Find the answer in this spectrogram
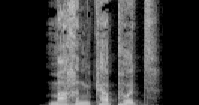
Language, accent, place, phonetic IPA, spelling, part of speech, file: German, Germany, Berlin, [ˌmaxn̩ kaˈpʊt], machen kaputt, verb, De-machen kaputt.ogg
- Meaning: inflection of kaputtmachen: 1. first/third-person plural present 2. first/third-person plural subjunctive I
